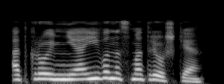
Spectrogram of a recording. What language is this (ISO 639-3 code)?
rus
